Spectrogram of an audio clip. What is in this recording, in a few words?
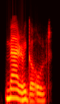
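"marigold", Indian English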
